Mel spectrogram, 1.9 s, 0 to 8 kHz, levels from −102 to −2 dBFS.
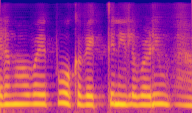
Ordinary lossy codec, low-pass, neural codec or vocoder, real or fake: none; 7.2 kHz; codec, 16 kHz, about 1 kbps, DyCAST, with the encoder's durations; fake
